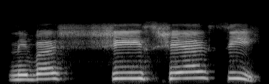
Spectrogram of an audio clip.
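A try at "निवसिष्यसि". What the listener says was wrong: Yeah, it is not she, it is nivasi. Say start with nivasi. Nivasi.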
